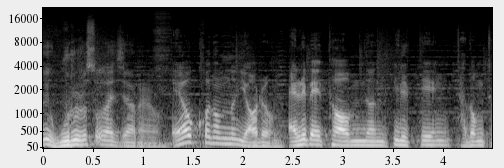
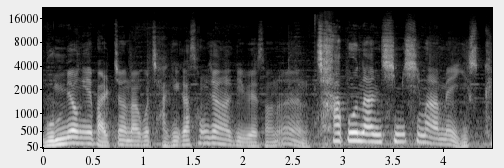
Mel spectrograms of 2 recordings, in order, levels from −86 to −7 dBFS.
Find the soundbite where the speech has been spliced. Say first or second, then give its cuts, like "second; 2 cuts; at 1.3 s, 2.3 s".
first; 1 cut; at 1.2 s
